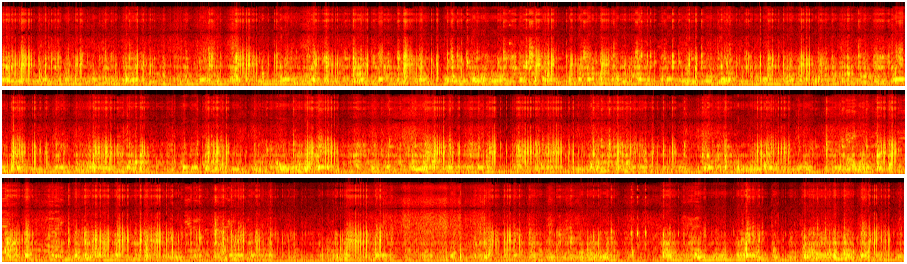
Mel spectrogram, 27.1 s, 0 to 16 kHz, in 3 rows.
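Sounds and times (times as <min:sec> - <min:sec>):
rushing water: 0:00.0 - 0:27.0
steady low hum: 0:00.0 - 0:27.0
wind on microphone: 0:00.0 - 0:27.0.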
